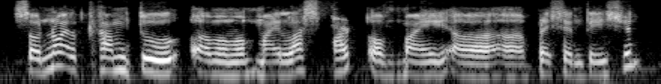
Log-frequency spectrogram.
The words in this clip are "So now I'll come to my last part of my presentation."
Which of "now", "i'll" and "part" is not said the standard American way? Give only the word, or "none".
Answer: none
